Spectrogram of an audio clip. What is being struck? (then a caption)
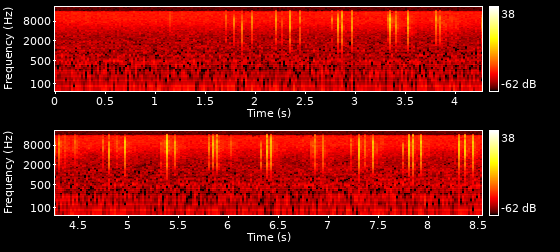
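Glycerin soap bar. Long pointed acrylic nails tap and scratch the surface of a solid, hand-sized, unwrapped, clear green rectangular glycerin soap bar with an embedded clownfish design. Many quick, bright clicks and light scratches come in irregular clusters over a steady, quiet low rumble.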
